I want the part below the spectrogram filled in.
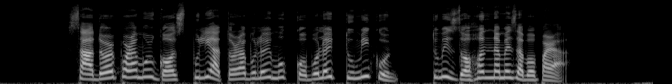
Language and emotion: Assamese, angry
